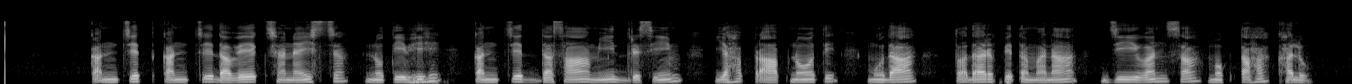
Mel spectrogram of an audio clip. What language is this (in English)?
Sanskrit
